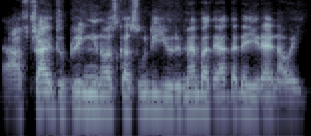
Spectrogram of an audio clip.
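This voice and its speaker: A Kenyan man hosting a casual panel talk, animated and mixing English with Swahili. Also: medium pitch, racing. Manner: animated, switches between English and Swahili, mimics others. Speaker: talk show host.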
